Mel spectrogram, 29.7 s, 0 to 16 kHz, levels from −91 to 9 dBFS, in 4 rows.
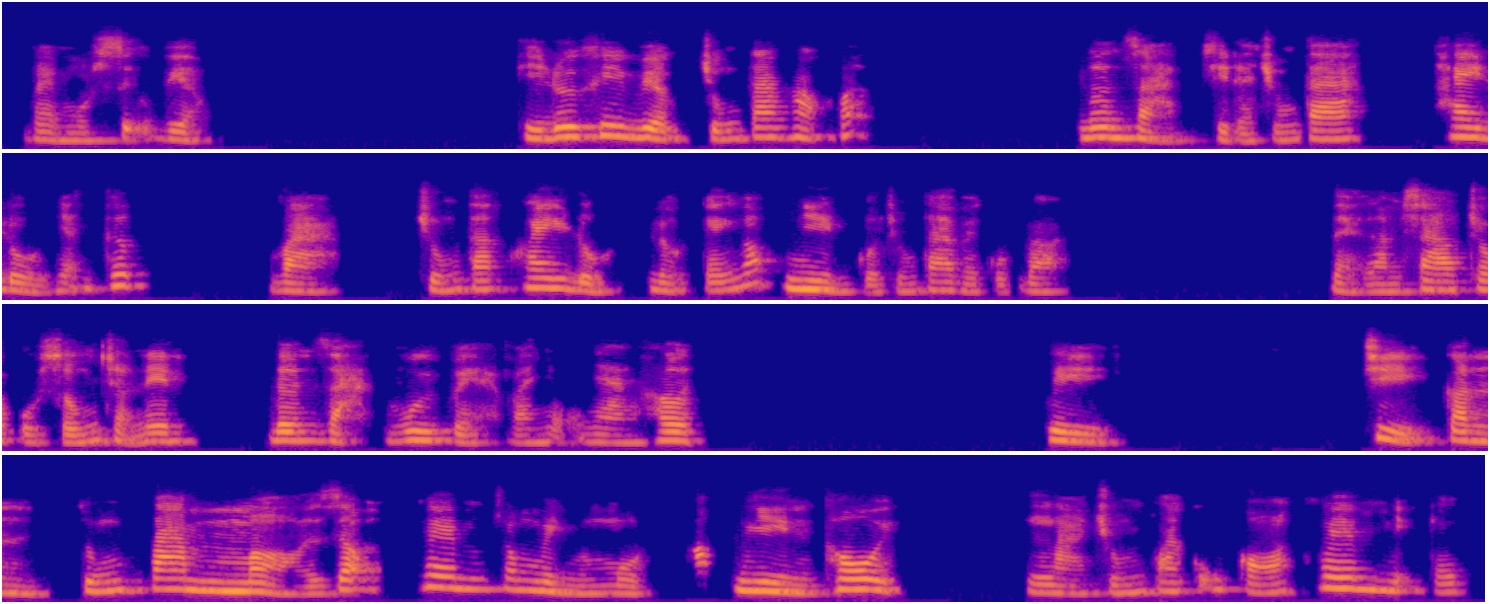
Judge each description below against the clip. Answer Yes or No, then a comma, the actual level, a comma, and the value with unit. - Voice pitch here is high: No, medium, 175 Hz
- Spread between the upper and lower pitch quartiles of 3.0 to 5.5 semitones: Yes, average, 5.1 semitones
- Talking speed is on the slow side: Yes, slow, 150 wpm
